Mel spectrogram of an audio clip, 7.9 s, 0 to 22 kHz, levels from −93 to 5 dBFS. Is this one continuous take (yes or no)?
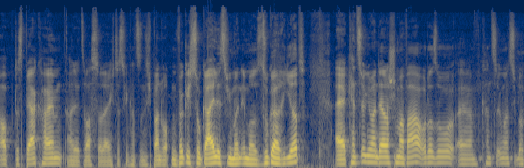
no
